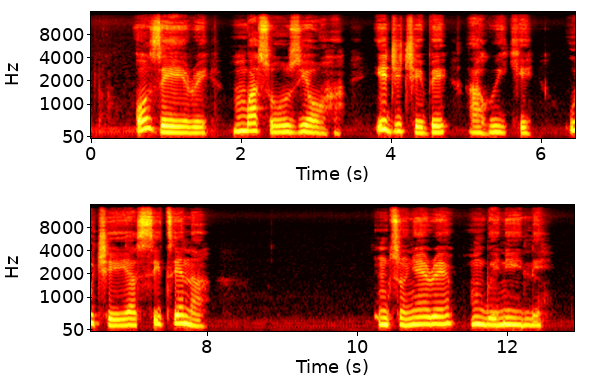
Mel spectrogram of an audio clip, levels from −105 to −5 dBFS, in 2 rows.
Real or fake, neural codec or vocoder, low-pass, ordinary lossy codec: fake; vocoder, 44.1 kHz, 128 mel bands every 256 samples, BigVGAN v2; 14.4 kHz; none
